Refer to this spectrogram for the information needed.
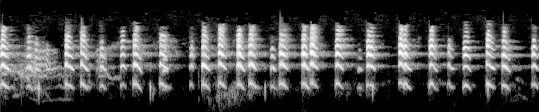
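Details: Eurasian coot decoy call delivered as a fast, steady series of short nasal honks, about three per second, continuing throughout without pause.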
